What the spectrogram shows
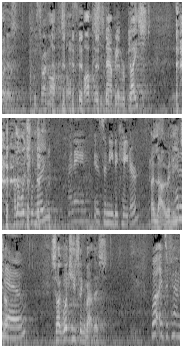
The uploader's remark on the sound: we recorded a live special from SXSW in Austin Texas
